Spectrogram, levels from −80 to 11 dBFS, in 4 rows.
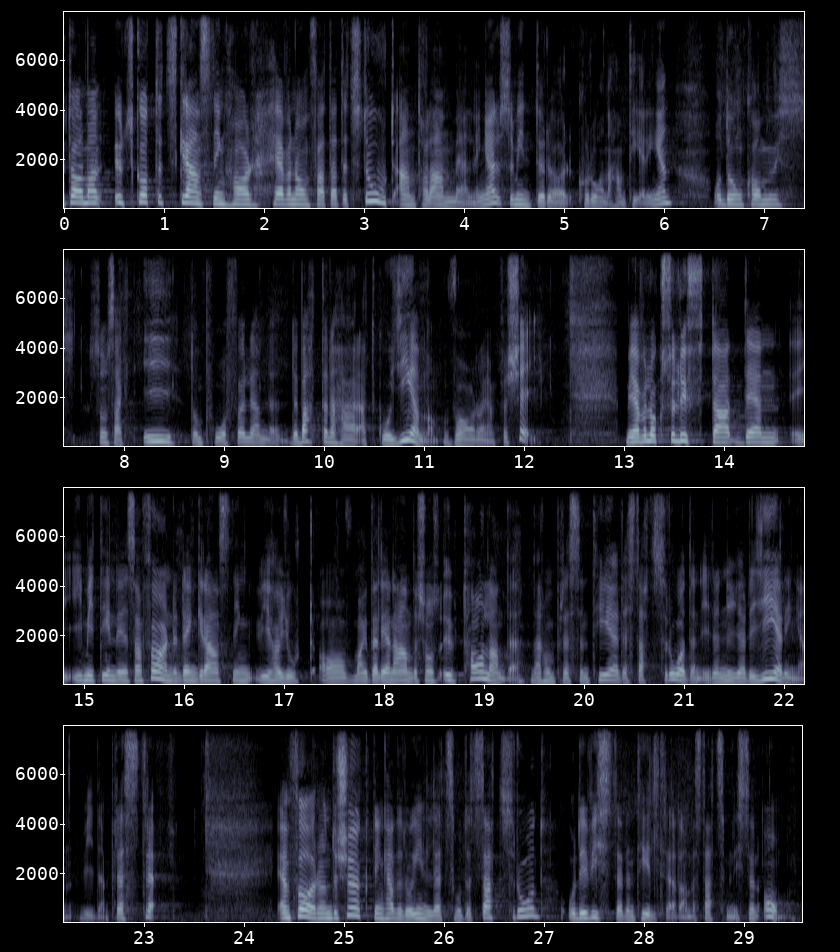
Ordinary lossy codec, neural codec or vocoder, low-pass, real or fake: none; none; none; real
